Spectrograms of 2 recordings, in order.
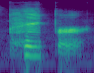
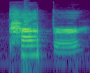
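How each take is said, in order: First: The first vowel is long, saying its name. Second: The first vowel is short, as in cat. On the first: The speaker calls it right. "The word is paper. So the syllable ends after the A, making it a long sound" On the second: The speaker calls it wrong. "if we did it as a closed syllable, it'd say papper, and that's not the word"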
